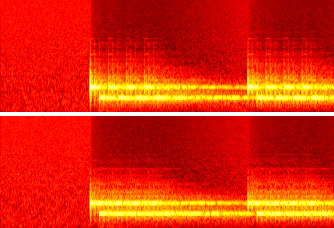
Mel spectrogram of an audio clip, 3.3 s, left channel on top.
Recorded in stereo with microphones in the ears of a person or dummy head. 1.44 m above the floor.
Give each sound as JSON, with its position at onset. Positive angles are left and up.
{"t": 0.9, "sound": "a phone ringing", "side_deg": 55, "distance_m": 1.2}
